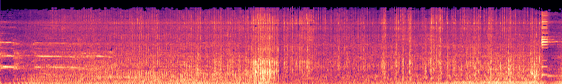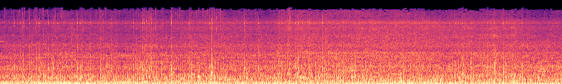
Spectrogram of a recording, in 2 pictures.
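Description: Motorcycle engine running steadily while being ridden along a road, with a brief noisy burst about four seconds in; the engine gets louder about eight seconds in.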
